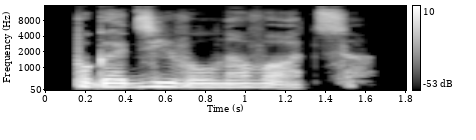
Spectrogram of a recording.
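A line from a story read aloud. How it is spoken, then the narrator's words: Grumbled. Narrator (Russian): пробурчал он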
